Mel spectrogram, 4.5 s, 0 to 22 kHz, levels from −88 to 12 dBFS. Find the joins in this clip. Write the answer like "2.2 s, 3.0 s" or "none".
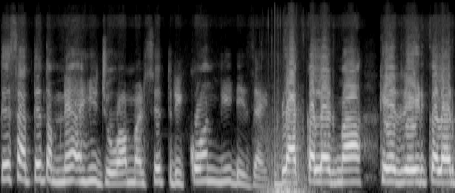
2.8 s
